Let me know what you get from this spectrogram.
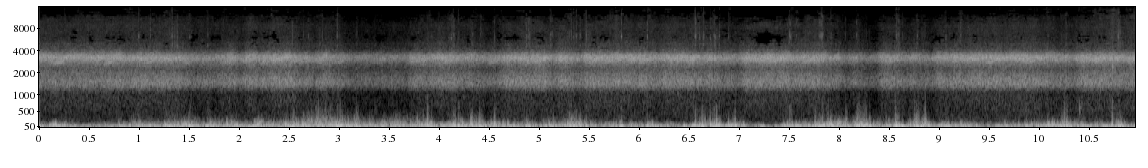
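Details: Frogs chorusing in rice paddies at rice-planting season, recorded 30 May 2011: a dense, unbroken wall of trilling calls in two steady pitch layers, with heavy low rumbling noise underneath throughout.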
